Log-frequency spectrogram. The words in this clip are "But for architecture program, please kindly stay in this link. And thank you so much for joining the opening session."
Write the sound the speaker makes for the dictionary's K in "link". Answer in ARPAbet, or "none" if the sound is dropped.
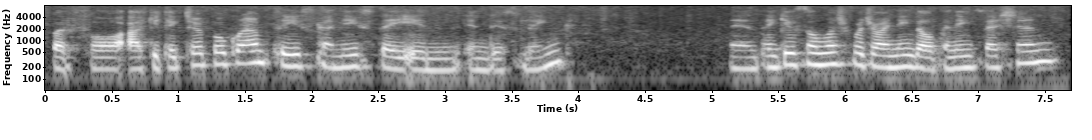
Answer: K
